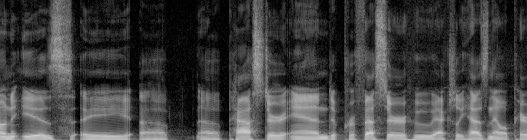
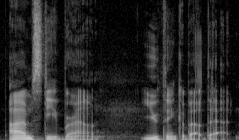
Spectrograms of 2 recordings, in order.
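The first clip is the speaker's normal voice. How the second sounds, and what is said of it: Deep radio broadcaster voice impression. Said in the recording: “my Steve Brown impersonation ... he has a fantastic radio voice”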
